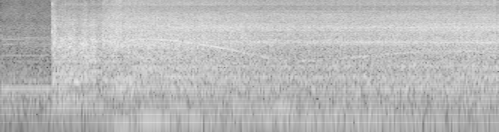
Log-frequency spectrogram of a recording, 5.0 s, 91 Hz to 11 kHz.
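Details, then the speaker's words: 1999 Ford F450 6.8 V10 after a blown-out spark plug was repaired with a Time-Sert insert and a new ignition coil: catches on the first crank and settles into a steady, full run with no misfire or ticking; it runs healthy. "yeah just turn our start up shift the gears and just let it run"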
